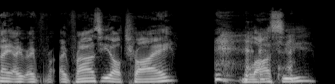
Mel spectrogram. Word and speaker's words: Malzahn: Susan Gardner 19 on Twitter says, with all respect, please learn that Joel Malzahn's name is pronounced Malazi.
